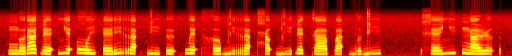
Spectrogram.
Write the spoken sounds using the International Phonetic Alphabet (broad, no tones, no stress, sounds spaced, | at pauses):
ŋ ʌ ɾ a ɗ ɛ ʔ ʎ ɛ ʔ ʁʷ i ʔ ɛ ɾ i r a ʔ ɠ i ʔ ø ʔ p w ɛ ʔ h ʌ b i r a ʔ ħ ʌ ʔ b i ɗ ɛ k a p a ʔ b ə ɡ i | x ɛ ʎ i ʔ ŋ a ɭ ə ʔ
